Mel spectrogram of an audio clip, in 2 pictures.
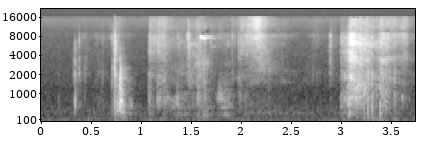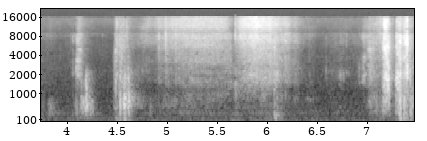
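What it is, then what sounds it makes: Glossy paper book, page turned and rubbed. A page of a large open book with glossy paper pages is turned by hand on a table, then fingertips rub across the open spread. Quiet, bright papery crackles and sharp flicks come in short bursts, with softer smooth swishes of the rubbing between them.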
